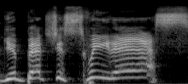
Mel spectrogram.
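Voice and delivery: put-on heavy New Jersey accent, very high, drawn-out. Quoting a character's catchphrase: heavy New Jersey accent. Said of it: "heavy New Jersey accent".

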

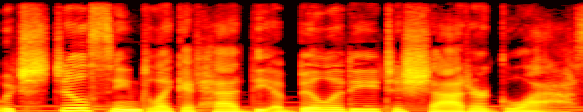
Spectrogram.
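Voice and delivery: plain

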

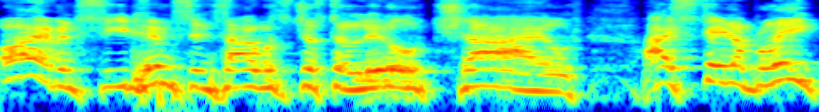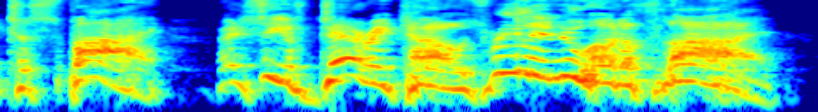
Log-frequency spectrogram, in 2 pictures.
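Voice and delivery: gravelly, shouting voice. Voicing Lars, a character in a tabletop game, gravelly Lars voice. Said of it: "And he says, / It's not supposed to be quite so gravelly".

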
